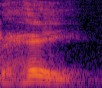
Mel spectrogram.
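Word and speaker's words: ה: So, for example, the word hey. A lot of people don't know how to pronounce the word hey. They pronounce it like aleph. Instead of saying he, like an H, they say E.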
